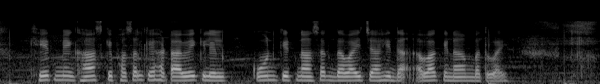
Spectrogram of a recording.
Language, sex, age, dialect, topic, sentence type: Magahi, female, 31-35, Western, agriculture, question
